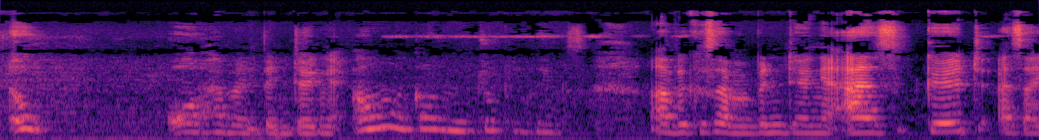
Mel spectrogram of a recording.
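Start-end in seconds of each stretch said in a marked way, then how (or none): none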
